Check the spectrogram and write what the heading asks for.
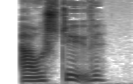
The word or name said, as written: afstøve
